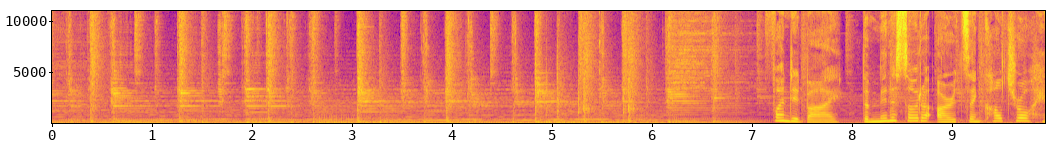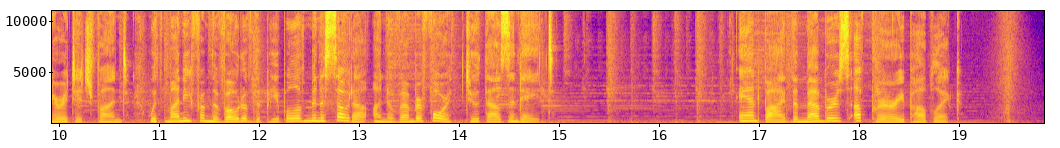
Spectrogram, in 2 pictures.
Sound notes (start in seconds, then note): 6.4 voiceover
